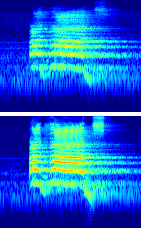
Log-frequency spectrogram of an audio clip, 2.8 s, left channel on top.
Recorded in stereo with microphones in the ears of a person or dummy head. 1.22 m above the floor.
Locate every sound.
0.6 s a shout: 85° right, 0.9 m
